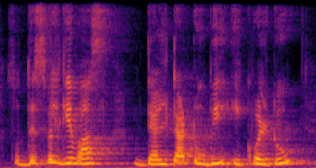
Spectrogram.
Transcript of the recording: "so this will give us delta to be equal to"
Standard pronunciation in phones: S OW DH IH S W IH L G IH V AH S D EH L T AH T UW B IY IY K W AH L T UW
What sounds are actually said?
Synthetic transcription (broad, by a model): S OW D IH S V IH L G IH V AH S D EH L T AH T UW B IY IY K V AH L T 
